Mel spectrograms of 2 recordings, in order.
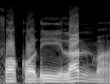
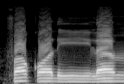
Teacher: setelah kita masukkan tanwinnya ke mim ditahan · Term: Idam bunah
